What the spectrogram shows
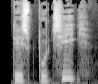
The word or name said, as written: despoti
